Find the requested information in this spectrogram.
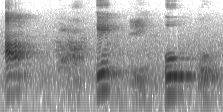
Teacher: حمزہ جب بھی پڑھیں گے تو سخت پڑھیں گے اور جھٹکے کے ساتھ پڑھیں گے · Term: حمزہ کی آواز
